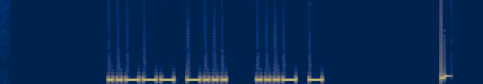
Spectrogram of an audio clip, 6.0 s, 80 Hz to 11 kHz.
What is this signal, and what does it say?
Morse code, heard as a keyed tone, about 23 wpm, 700 Hz. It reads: 2B VT
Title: Field Day Exchanges Encore - 22wpm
